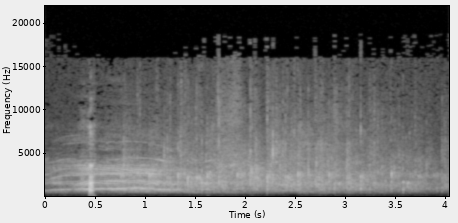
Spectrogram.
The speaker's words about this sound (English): Okay, see, we clap.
